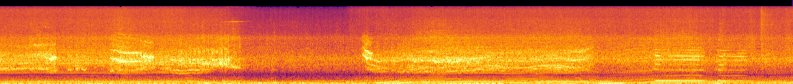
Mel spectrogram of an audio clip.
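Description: A car engine roars and revs steadily.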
